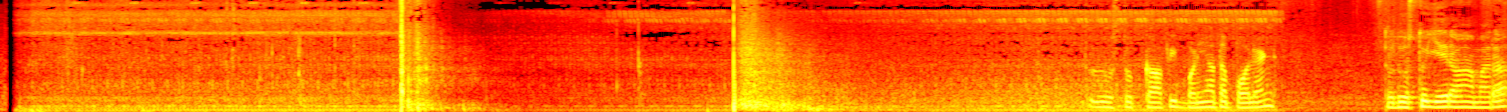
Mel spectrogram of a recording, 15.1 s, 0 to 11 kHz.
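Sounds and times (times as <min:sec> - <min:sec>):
firework shell bursting: 0:04.0 - 0:04.9, 0:07.3 - 0:08.8
firework shell launch bang: 0:04.0 - 0:04.9, 0:07.3 - 0:08.6.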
